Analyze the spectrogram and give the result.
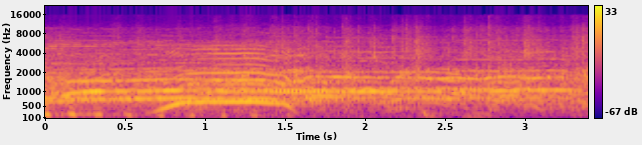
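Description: A crowd claps and cheers steadily throughout, a dense wash of applause with rising whoops and shouts layered over it, fairly loud and without pause.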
